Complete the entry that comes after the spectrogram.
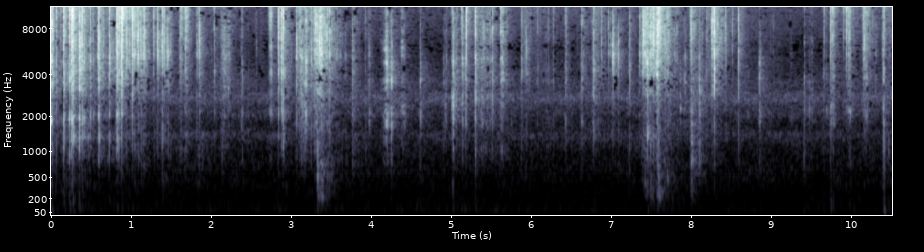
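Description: A hand-held, hand-sized bar of yellow soap with a purple patterned coating has its coating scraped and carved off in curls with a utility knife blade. Crisp, dry, bright shaving strokes come in uneven bursts, with short pauses between scrapes and no low-end body.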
